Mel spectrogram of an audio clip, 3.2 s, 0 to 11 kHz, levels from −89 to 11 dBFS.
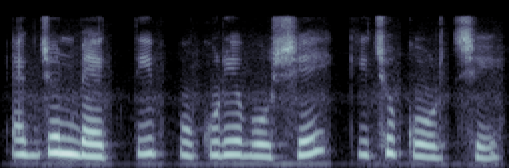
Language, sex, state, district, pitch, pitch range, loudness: Bengali, female, West Bengal, Cooch Behar, 270 Hz, 240-285 Hz, -16 LUFS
